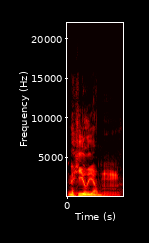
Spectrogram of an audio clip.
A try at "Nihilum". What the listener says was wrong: You guys are putting way too many syllables on. Nihilum. You said nihilium.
